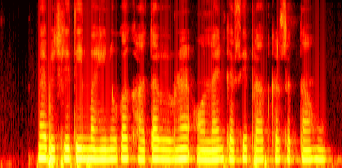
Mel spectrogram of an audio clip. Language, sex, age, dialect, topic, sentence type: Hindi, female, 25-30, Marwari Dhudhari, banking, question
